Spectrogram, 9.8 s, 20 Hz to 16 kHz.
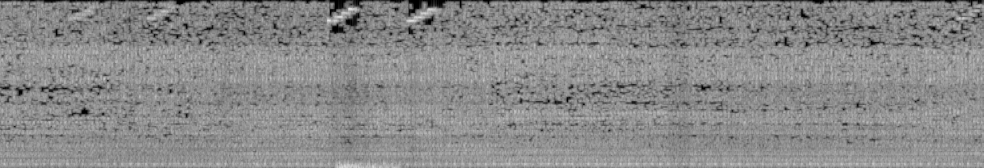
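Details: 2012 Skoda Superb II 1.8 TSI CDAA petrol, first owner, 112,500 km, idling: steady hum and hiss broken by irregular dull thumps every few seconds, a strange engine sound.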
